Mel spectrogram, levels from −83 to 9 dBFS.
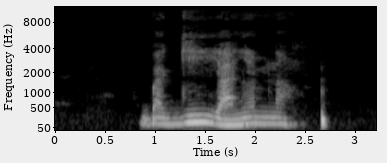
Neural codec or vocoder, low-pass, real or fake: none; 10.8 kHz; real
